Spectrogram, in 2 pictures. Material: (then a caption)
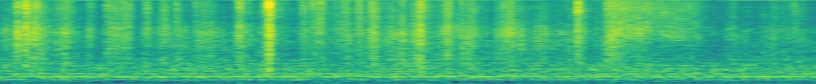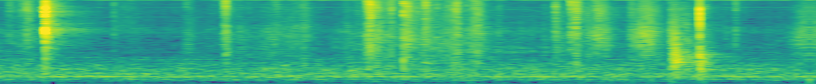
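Dry pasta. A handful of uncooked dry spaghetti is held in both hands and rubbed, rolled and squeezed so the strands rattle against each other. The sound is a dry, bright, crackling clatter of brittle sticks with sharp clicks scattered throughout, and one louder snap stands out.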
